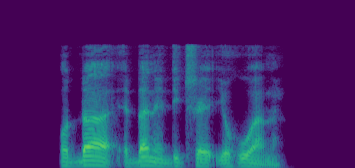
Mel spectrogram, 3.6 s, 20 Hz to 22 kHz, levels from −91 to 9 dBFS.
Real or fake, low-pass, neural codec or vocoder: fake; 7.2 kHz; codec, 16 kHz in and 24 kHz out, 1 kbps, XY-Tokenizer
